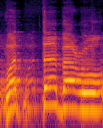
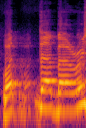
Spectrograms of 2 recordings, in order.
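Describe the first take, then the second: First: The final vowel is drawn out long. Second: The final vowel is kept short. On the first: The reciter stops after the word. "വത്തബഉ നീട്ടിയിട്ടാണ് വഖഫ് ചെയ്യേണ്ടത്" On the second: The reciter carries on to the next word. "വത്തബഉ നീട്ടൂല"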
